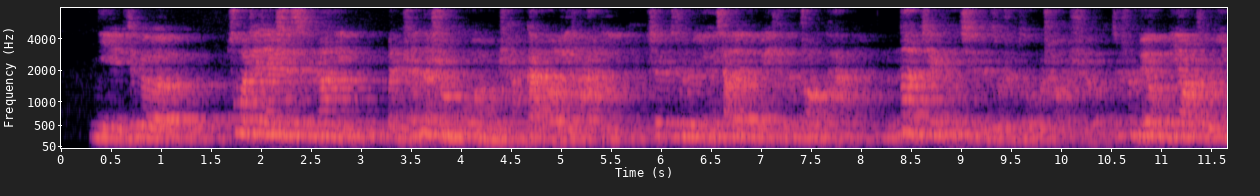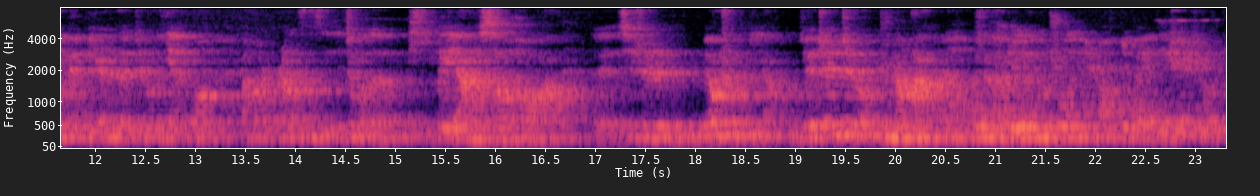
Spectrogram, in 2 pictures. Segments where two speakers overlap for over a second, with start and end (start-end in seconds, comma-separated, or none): 20.0-21.5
